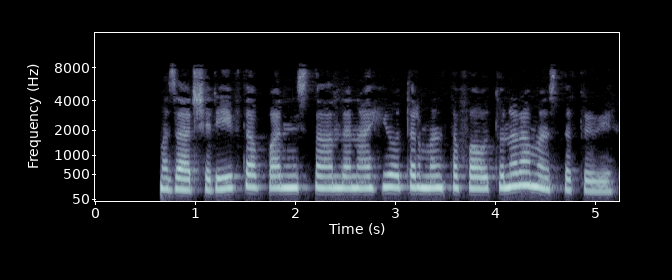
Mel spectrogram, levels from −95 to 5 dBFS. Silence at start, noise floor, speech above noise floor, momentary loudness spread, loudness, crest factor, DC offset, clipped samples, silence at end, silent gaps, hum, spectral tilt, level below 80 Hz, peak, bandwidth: 0.65 s; under -90 dBFS; over 69 dB; 8 LU; -22 LUFS; 14 dB; under 0.1%; under 0.1%; 0.05 s; none; none; -6 dB/octave; -70 dBFS; -8 dBFS; 8.2 kHz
